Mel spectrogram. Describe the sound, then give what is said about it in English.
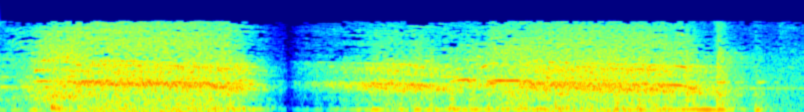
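A crowd at a Vaishnava gathering shouts and cheers loudly to welcome special guests, in two sustained bursts of massed voices separated by a brief dip near the middle. “Let us very, very enthusiastically and loudly welcome all of these special guests.”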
